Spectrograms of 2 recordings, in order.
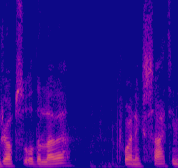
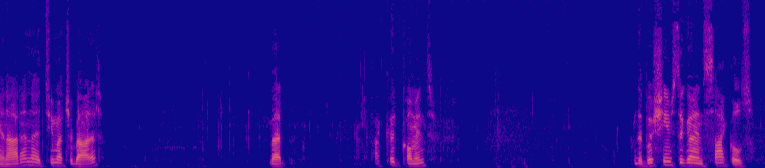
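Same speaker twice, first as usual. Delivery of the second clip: muffled speech through a full mouth while chewing. Answering a listener's question while eating marula, talking with a mouthful. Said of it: "Excuse me while I talk with a mouthful of marula".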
